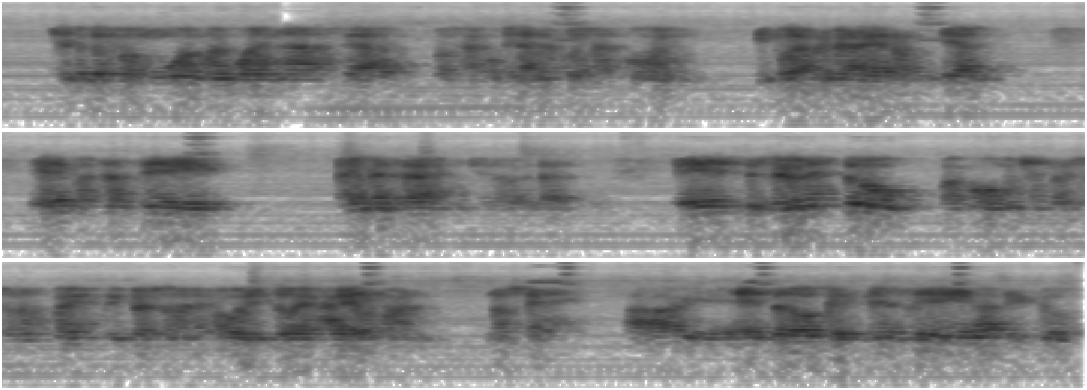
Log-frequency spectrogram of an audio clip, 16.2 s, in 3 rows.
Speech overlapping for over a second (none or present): present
